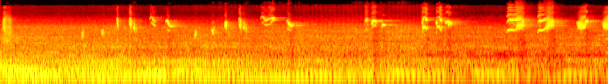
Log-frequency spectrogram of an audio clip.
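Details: Long-tailed shrike (cendet) song used to coax reluctant shrikes into singing: scattered sharp chirps and short whistled notes of varied pitch, bunching into rapid clusters near the end, over a steady low hum.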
